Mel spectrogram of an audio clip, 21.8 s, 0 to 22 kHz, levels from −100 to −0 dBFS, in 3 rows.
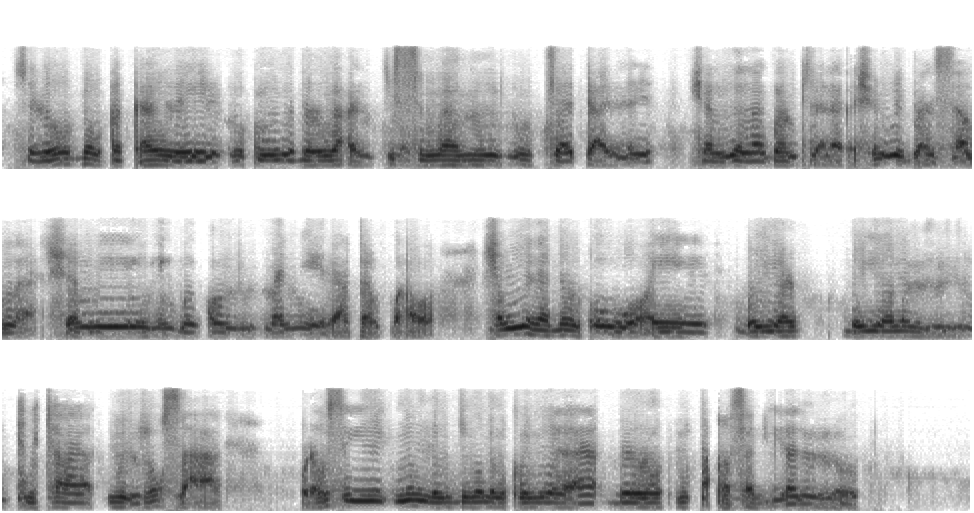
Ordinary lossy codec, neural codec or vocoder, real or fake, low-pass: MP3, 48 kbps; codec, 16 kHz, 1 kbps, FreqCodec, smaller model; fake; 7.2 kHz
